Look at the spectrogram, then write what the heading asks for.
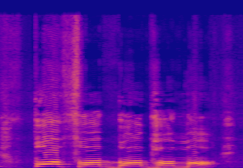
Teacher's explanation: এই যে যেই প, ফ, ব, ভ, ম, এগুলা উষ্ঠ বা ঠোঁট দিয়ে উচ্চারিত হয় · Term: উষ্ঠধ্বনি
